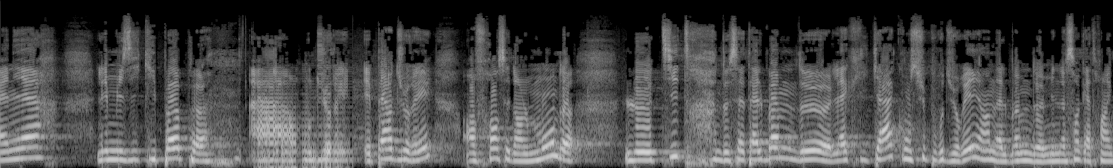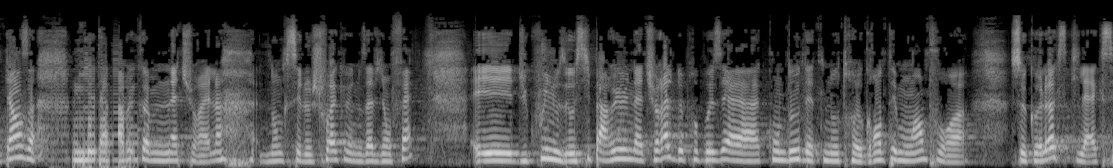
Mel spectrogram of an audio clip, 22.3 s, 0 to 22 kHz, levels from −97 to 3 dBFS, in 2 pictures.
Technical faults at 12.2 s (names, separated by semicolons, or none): robotic sound from repeated short buffers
